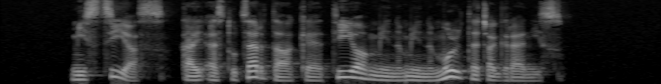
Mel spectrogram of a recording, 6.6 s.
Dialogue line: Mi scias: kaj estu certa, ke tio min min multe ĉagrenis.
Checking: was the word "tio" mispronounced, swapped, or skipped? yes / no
no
